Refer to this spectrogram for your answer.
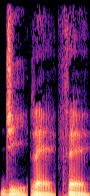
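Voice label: "jirethe", concatenated syllables; Affixing experiment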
